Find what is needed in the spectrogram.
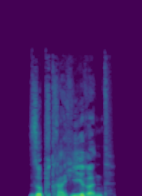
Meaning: present participle of subtrahieren
- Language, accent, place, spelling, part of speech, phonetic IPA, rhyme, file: German, Germany, Berlin, subtrahierend, verb, [zʊptʁaˈhiːʁənt], -iːʁənt, De-subtrahierend.ogg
